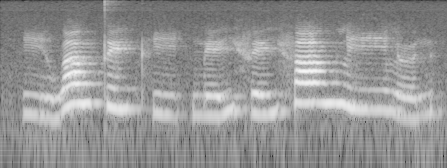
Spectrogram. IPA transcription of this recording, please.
iː˨˩ w aː˥ w t̪ e˧ j pʰ iː˨ k̚ m e˨˥ j f e˨˧ j f aː˥ w l iː˧ l ɵ˨˧ n

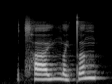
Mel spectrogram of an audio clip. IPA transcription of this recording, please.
t͡sʰ aː˨˧ j ŋ ɐ˨˩ j t̪ ɐ˥ ŋ

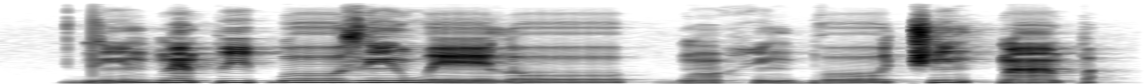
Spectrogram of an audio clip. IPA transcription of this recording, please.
d ĩ˨˦ b ɛ̃˦ p i˦ ɓ oː˦ z ĩ˦ w eː˧ l oː˦ | ɡ͡b ɔ̃˨ h ĩ˨ ɡ͡b oː˨˦ t͡ʃ ĩ˦ k͡p ã˦ p

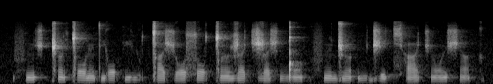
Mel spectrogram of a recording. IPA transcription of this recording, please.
f ĩ ʃ ǁ œ̃ ǀ ɔ ɾ ẽ t j ɔ k j i ʊ̯ ǀ a ʃ ɔ s ɔ ǀ œ̃ ʐ a t͡ʃ ʐ a ʃ ŋ͡ǃ ɔ̃ k f ĩ ɖ͡ʐ œ̃ ʔ i d͡ʒ e t͡ɕʰ a t͡ʃ ɔ̃ ɪ̯ ʃ ã k

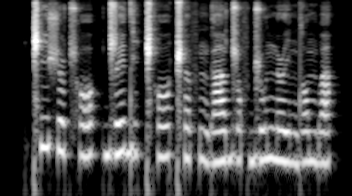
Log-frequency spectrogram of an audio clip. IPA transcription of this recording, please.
ǁ i ʃ ə˞ ʈ͡ʂʰ ɔ | ɖ͡ʐ e d i ǁʰ ɔ ǁ œ f ŋ ɡ a ɖ͡ʐ ɔ f ɖ͡ʐ u n ə˞ i̯ n d ɔ m b a

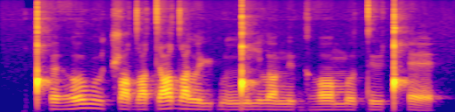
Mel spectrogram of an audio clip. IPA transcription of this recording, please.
ǃʰ ə ɦ o w u t͡ʃ œ dˤ u t i dˤ ɨ l y ɓ u ŋ͡ǃ i l ɔ n ɨ ɡʱ ɔ m o t ɨ ǃʰ ɛ

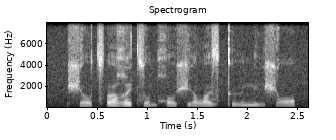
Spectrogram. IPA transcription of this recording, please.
ʃ ʌ˨˦ o̯ t͡sʼ ʌ˧˥˧ ʁ i˥ t͡s o˩ n χ o˩ ʃ i˧˩˧ lˠ ɘ˨˦ z kʼ ʉ˨˦ n i˧˩˧ ʃ ɔ˨˦

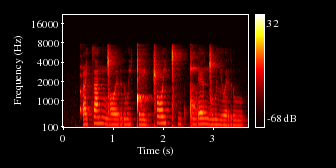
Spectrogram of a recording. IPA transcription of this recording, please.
qʼ i˨ lʲ t̪ a˦ n ŋ͡ǀ ɔ˨ ə̯ r u˨ j ǃ e˨ lʲ ǁ ɔ˦ j ǀʰ i˨ p ǃ u˨ ɾ ɛ˦ ə̯ ŋ͡ǀ u˨ lʲ o˨ ə̯ r u˨

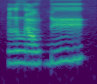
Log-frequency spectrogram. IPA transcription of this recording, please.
l u ɾ ɔ̃ w ɠ y

